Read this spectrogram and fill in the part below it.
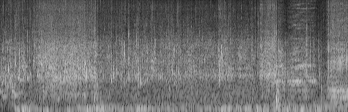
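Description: A hand rustles and squelches through wet vegetables in water.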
